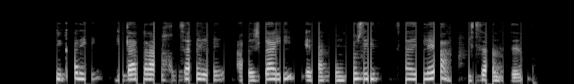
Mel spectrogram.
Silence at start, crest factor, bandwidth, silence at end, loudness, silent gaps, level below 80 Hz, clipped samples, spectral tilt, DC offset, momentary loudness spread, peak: 0.55 s; 18 dB; 7.8 kHz; 0.55 s; -19 LUFS; 3.83-3.89 s, 3.99-4.04 s; -50 dBFS; under 0.1%; -5.5 dB/octave; under 0.1%; 8 LU; 0 dBFS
